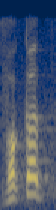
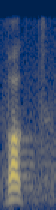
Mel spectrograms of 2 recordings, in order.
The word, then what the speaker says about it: وقت: پڑا گیا وقت۔ جی، تو وقت یہ غلط ہے، درست تلفظ ہے وقت۔ وقت، قاف کو ساکن پڑھنا ہے، قاف پہ جزم ہے، اس پر زبر نہیں پڑھنا۔ اور کئی ایسے اسلامی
